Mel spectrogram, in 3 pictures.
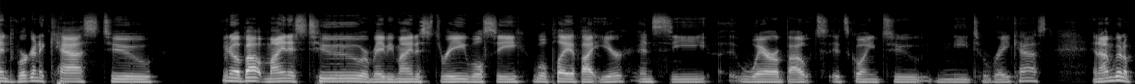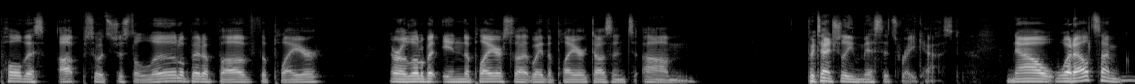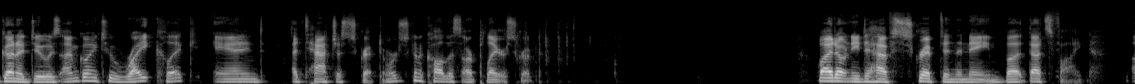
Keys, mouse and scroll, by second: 0.6 click, 1.9-3.1 typing, 4.2 typing, 4.5 right click, 15.9 click, 16.4 typing, 16.7 right click, 17.7 right click, 23.7 right click, 25.7 click, 27.5-29.8 typing, 32.1-33.1 drag.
